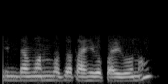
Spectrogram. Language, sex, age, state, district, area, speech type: Assamese, female, 60+, Assam, Sivasagar, rural, conversation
